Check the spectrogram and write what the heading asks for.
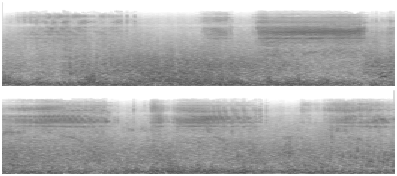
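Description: Surf washing over shoreline rocks, with steady wind rumble on the microphone.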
